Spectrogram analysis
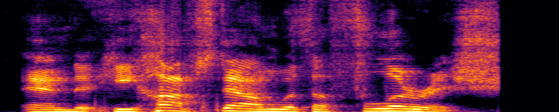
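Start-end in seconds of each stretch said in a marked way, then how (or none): none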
